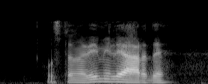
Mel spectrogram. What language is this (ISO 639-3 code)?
rus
